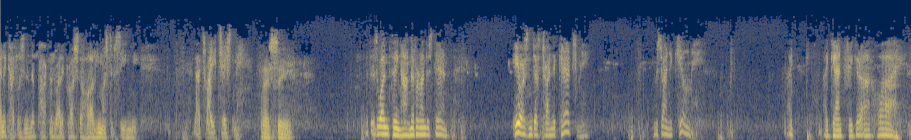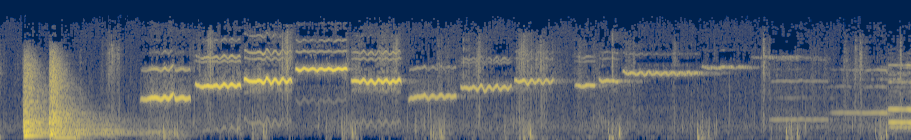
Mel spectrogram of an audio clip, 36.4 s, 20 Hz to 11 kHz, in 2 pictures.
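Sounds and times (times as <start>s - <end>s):
speech: 0.0s - 6.0s, 7.2s - 9.4s, 10.2s - 11.8s, 12.6s - 14.8s, 15.7s - 18.3s
loud low chord: 18.7s - 21.4s
solo whistler carrying a slow eerie melody of sustained notes: 21.0s - 36.4s.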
